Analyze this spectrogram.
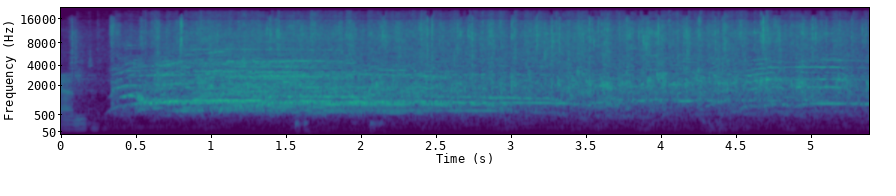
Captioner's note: audience cheers and claps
